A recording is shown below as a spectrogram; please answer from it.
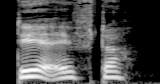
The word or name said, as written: derefter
